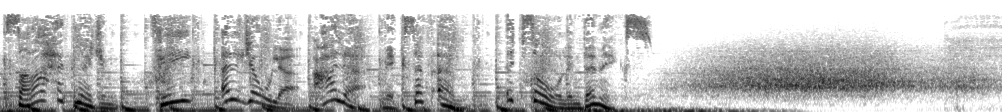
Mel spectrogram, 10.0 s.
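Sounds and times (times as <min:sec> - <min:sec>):
speech: 0:00.2 - 0:06.6
stadium crowd of fans: 0:06.6 - 0:10.0.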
